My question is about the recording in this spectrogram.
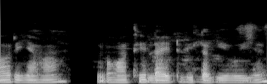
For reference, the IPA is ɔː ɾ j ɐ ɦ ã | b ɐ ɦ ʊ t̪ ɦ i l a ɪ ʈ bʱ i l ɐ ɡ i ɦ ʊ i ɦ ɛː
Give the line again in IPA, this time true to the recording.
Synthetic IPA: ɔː ɾ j ɐ ɦ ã | b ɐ ɦ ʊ t̪ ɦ i l a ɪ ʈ bʱ i l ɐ ɡ i ɦ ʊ i ɦ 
